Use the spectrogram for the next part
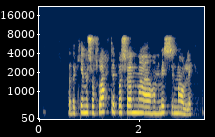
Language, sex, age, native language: Icelandic, female, 30-39, Icelandic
